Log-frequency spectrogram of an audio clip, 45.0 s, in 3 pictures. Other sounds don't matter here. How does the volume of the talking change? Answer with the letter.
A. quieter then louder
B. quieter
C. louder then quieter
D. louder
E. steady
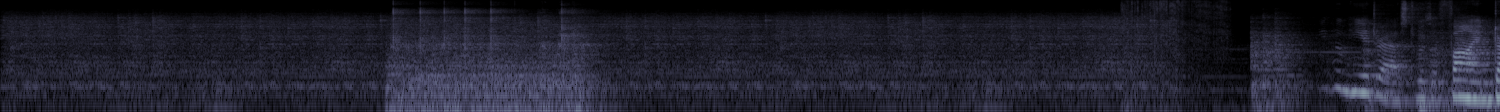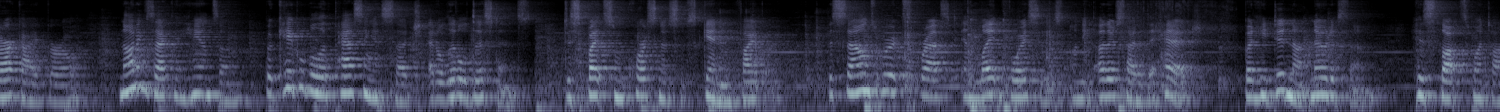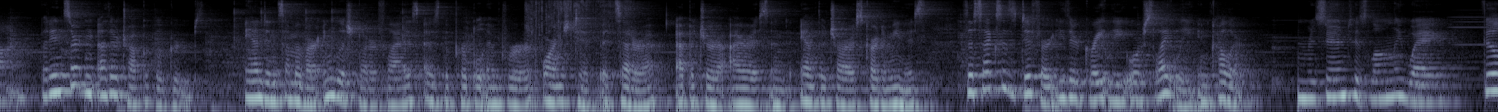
E.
